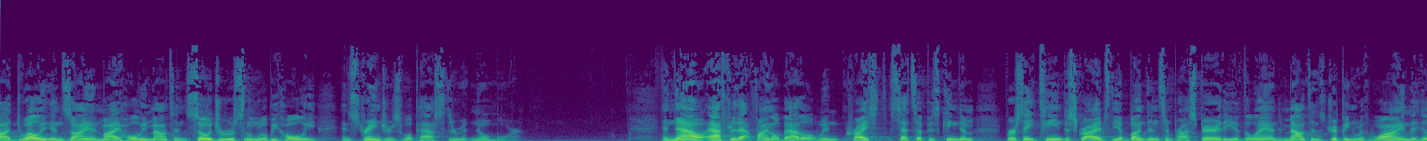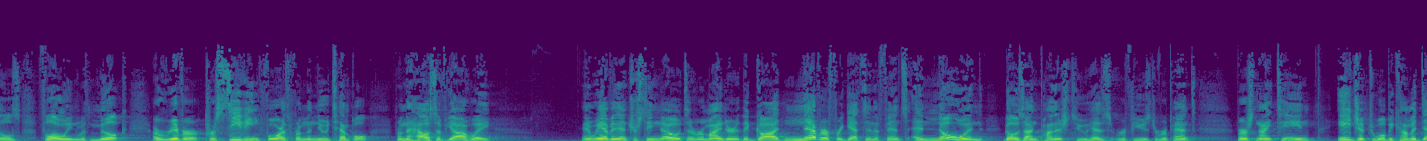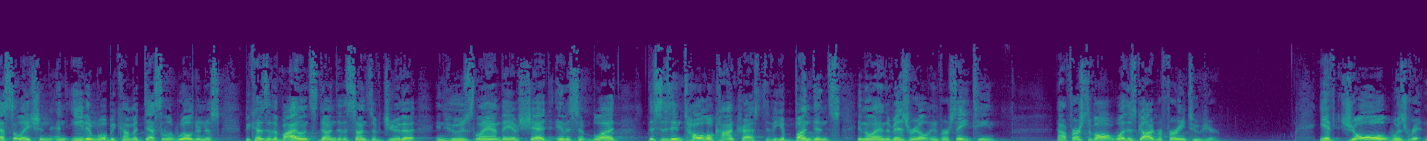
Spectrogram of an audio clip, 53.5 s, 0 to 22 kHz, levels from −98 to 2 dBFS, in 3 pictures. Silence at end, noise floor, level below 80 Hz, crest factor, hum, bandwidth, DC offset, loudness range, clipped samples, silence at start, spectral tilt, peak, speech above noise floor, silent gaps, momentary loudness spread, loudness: 0 s; -68 dBFS; -66 dBFS; 20 dB; none; 14.5 kHz; under 0.1%; 6 LU; under 0.1%; 0 s; -6.5 dB/octave; -6 dBFS; 43 dB; none; 11 LU; -25 LUFS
